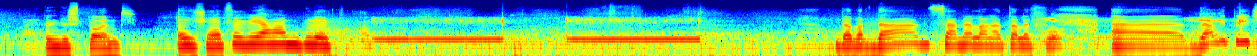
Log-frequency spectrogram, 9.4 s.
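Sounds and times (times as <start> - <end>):
speech: 0.3 - 2.9, 6.3 - 9.4
telephone ringing tones on a call to a hospital: 2.8 - 5.4.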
